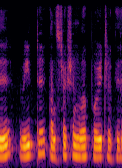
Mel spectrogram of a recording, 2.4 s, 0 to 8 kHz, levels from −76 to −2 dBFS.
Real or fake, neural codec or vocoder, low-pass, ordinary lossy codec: real; none; 7.2 kHz; none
